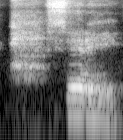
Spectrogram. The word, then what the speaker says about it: city: So, we have to be very careful with these because this one accidentally sounds like this one if we're not trying. One more time, everybody. Low tongue. City.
